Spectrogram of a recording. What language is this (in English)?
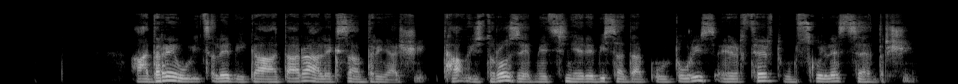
Georgian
